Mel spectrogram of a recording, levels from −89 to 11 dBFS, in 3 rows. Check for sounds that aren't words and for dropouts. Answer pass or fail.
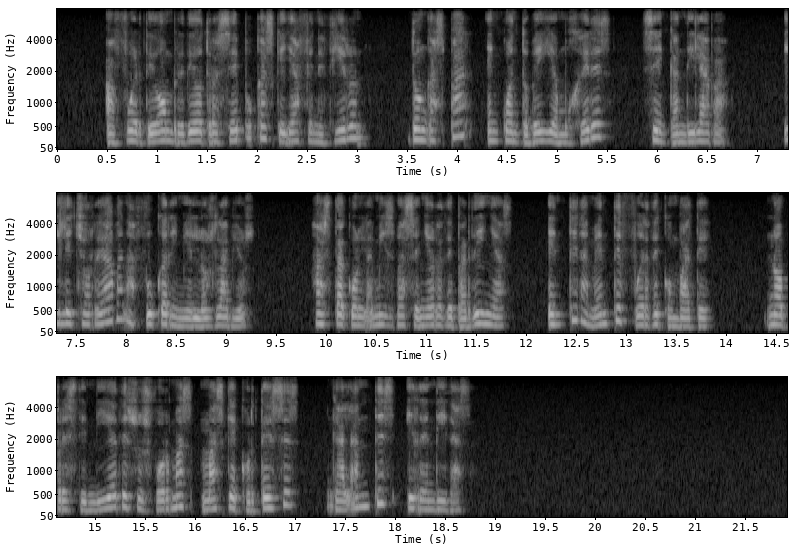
pass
